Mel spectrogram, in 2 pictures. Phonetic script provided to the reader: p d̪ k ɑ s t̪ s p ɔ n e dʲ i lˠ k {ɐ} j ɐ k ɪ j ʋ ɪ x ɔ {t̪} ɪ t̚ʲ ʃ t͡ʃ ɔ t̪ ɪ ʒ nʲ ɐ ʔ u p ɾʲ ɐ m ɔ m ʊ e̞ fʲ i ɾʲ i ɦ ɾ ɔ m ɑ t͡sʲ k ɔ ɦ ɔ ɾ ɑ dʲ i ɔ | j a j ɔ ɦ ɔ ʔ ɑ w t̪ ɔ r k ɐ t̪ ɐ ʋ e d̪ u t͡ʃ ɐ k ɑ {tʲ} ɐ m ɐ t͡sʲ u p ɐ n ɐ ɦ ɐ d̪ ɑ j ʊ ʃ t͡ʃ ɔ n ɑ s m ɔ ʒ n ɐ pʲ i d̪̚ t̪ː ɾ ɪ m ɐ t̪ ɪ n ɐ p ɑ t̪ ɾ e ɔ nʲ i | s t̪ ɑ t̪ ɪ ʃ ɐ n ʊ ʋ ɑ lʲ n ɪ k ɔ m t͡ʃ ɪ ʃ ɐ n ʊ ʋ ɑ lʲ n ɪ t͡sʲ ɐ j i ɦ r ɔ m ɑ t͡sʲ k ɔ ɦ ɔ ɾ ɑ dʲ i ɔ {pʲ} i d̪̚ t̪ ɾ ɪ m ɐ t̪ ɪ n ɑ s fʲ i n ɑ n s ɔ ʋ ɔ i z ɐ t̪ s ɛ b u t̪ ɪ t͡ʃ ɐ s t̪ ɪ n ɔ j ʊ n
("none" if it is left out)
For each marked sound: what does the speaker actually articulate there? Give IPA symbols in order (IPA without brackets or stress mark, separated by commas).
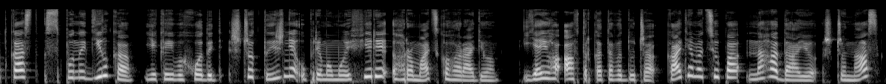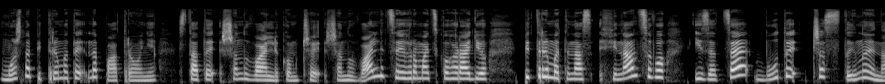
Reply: ɐ, d̪, tʲ, pʲ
